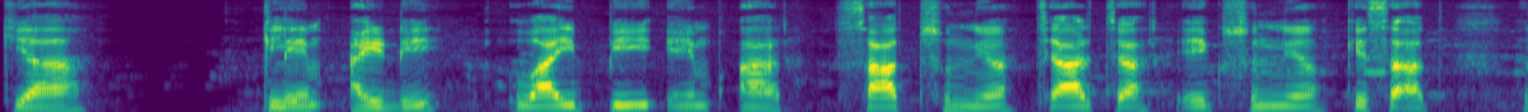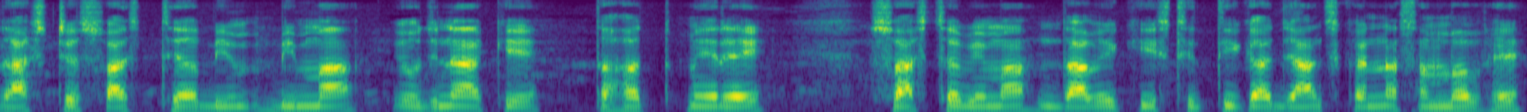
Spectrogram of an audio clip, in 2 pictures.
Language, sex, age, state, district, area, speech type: Hindi, male, 45-60, Madhya Pradesh, Chhindwara, rural, read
